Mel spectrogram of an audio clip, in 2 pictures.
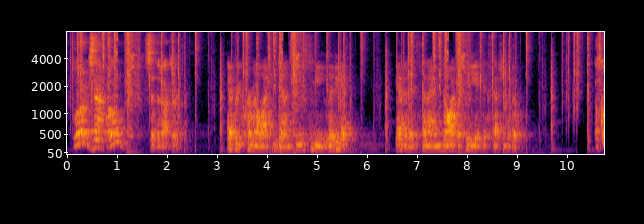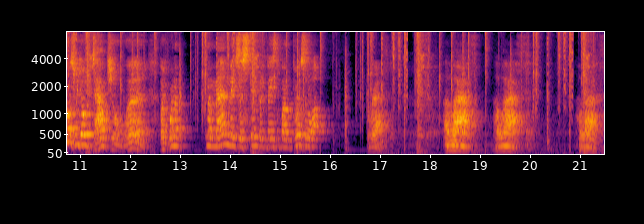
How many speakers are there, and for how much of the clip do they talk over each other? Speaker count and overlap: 2, no overlap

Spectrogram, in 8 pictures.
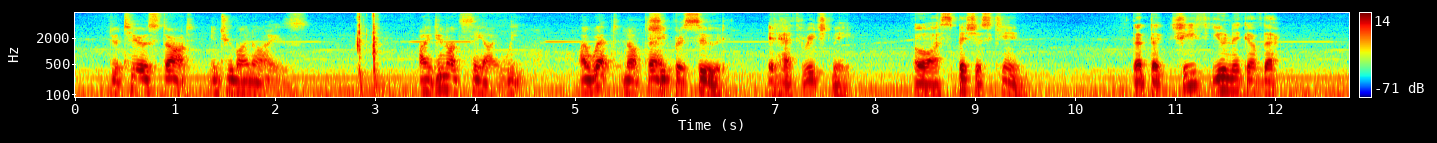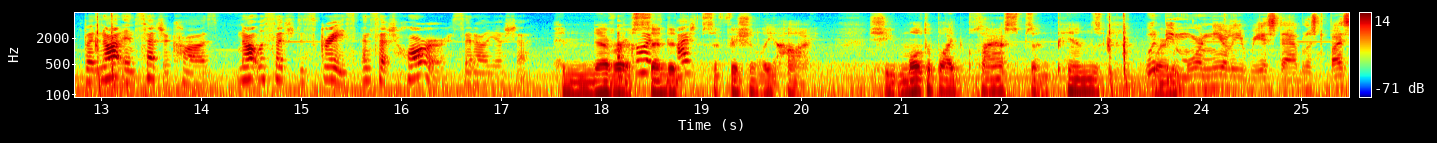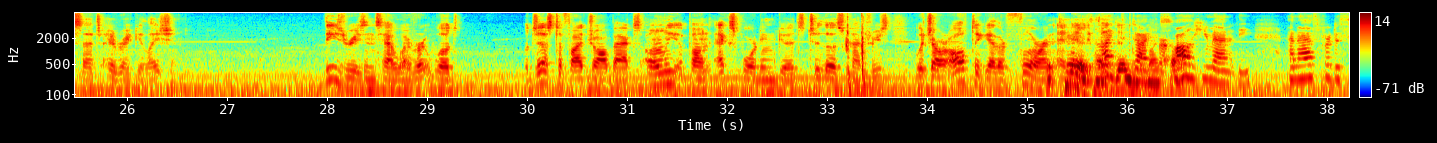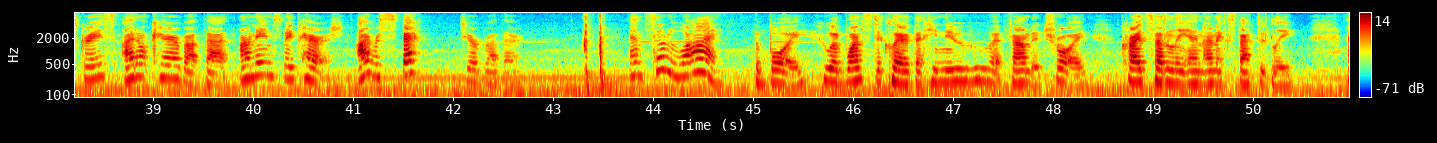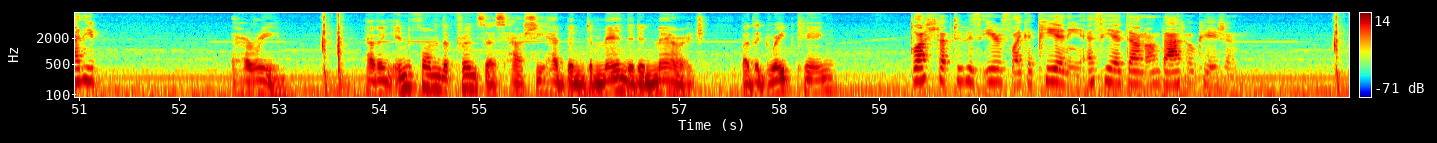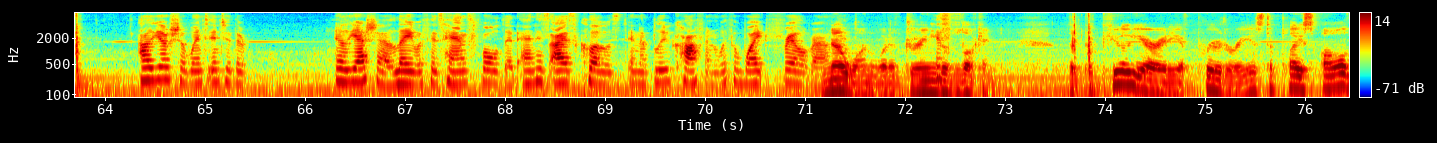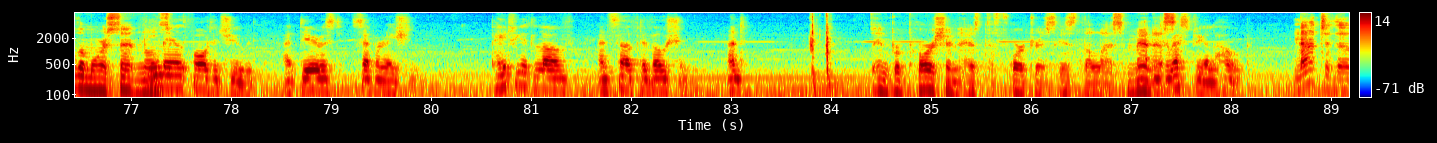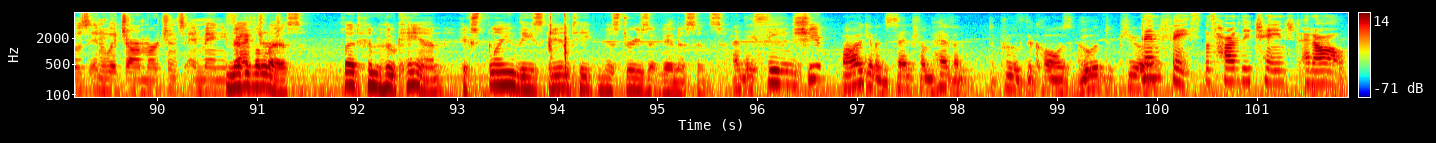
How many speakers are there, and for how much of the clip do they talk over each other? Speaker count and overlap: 5, about 8%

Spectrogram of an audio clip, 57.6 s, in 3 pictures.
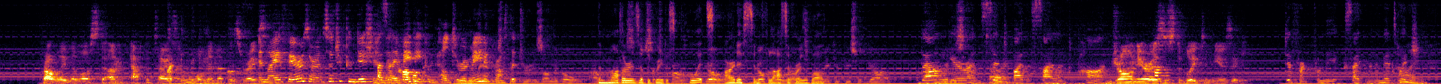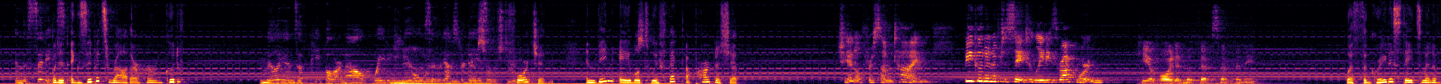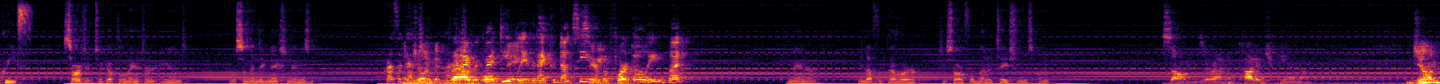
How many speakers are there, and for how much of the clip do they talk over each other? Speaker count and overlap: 5, about 33%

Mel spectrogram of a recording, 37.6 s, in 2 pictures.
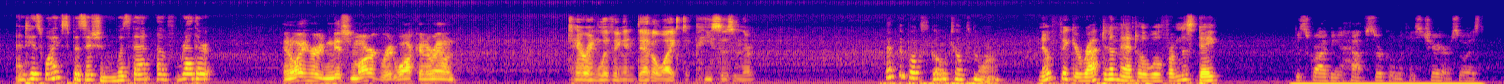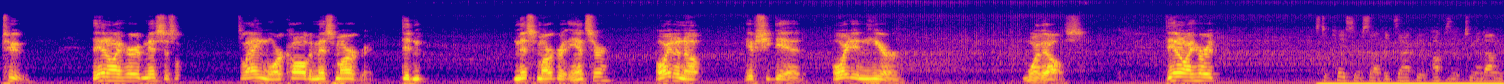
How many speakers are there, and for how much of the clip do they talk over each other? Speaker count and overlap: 6, no overlap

